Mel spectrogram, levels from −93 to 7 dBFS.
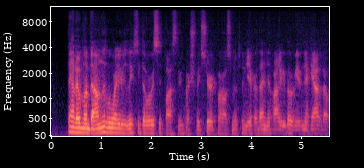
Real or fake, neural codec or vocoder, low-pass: fake; codec, 16 kHz in and 24 kHz out, 0.6 kbps, FocalCodec, streaming, 2048 codes; 10.8 kHz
